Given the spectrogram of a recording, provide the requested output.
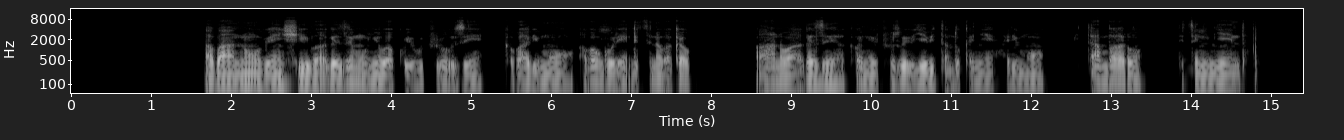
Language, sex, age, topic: Kinyarwanda, male, 18-24, finance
